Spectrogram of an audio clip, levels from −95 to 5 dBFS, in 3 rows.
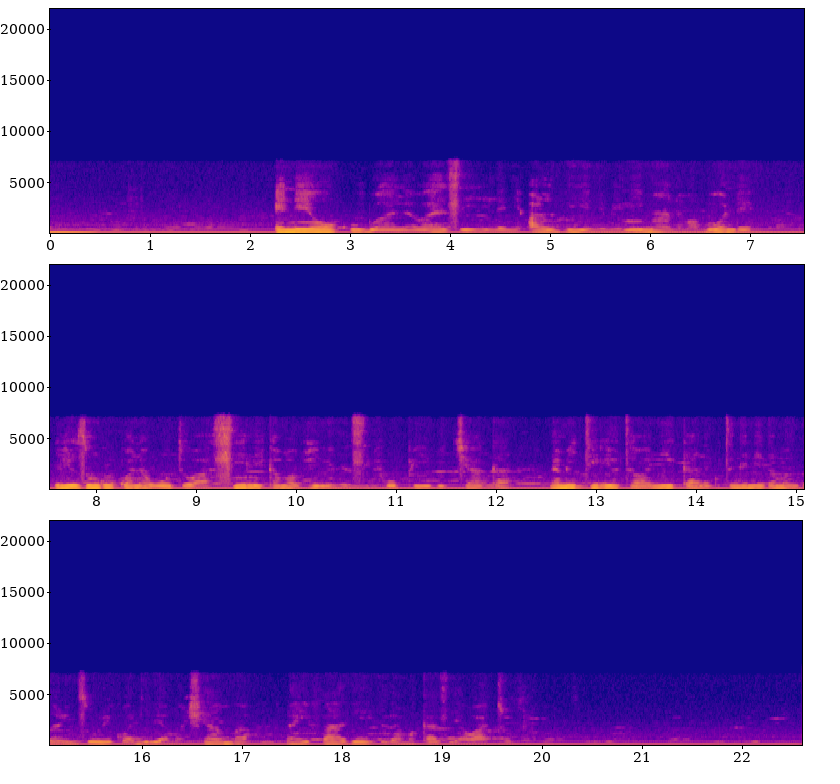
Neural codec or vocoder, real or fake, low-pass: none; real; 7.2 kHz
